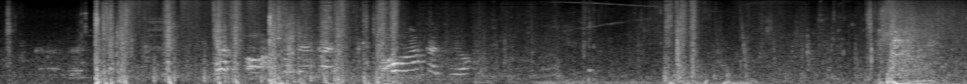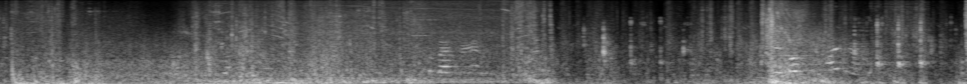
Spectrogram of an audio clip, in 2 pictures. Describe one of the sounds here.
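Wooden walls and ramps clatter into place in quick succession.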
